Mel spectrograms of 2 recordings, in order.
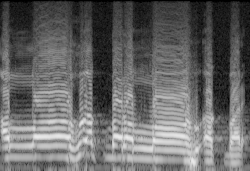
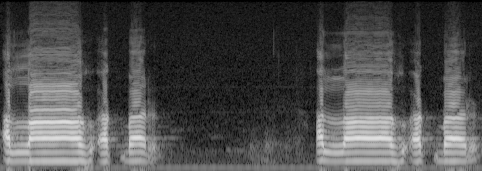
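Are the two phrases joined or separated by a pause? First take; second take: joined; separated. First: The two phrases are joined without a pause. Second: The two phrases are separated by a pause. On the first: The speaker calls it right. "একসাথে" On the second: The speaker calls it wrong. "ছেড়ে ছেড়ে যদি বলে"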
